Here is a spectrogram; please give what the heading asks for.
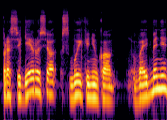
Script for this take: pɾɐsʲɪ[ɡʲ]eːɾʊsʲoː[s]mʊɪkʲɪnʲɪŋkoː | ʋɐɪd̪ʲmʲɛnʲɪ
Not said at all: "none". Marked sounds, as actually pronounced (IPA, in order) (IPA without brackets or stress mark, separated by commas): ɡʲ, s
